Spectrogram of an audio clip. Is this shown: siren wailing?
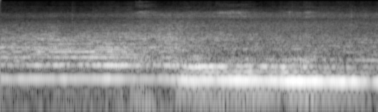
yes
